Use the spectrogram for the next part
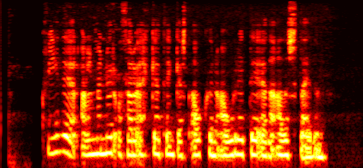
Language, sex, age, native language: Icelandic, female, 30-39, Icelandic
